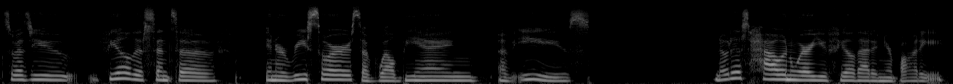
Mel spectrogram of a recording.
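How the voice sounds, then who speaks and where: A woman leading a guided relaxation meditation with soothing, gentle instructions and unhurried pauses. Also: mid-range voice, smooth, no room sound, studio quality. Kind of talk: guided meditation, yoga nidra.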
